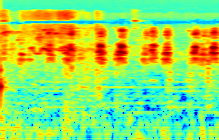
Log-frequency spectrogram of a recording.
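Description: Mallard ducks quacking faintly in many short calls as they beg for food, after a sharp click right at the start.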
